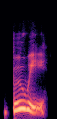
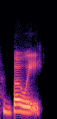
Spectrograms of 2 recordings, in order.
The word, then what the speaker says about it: Bowie: I'm not sure if this very minor correction has been submitted, but just in case, Bowie, MD, is pronounced Bowie, not Bowie. There we have it. – Like the knife.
